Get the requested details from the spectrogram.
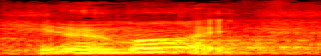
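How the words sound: It is said in a high squeaky voice.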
